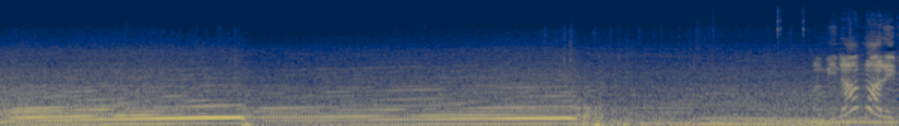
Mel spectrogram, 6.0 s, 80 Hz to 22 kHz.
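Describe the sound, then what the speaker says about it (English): A Porsche 911 GT3 sports car engine revs loud and close, its pitch climbing steadily and dropping at each of three gear changes as it pulls hard. "I'm not even revving that out all the way, and that just sounds unbelievable"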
